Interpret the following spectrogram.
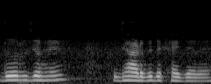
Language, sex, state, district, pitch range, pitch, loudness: Hindi, female, Bihar, Saharsa, 175-195 Hz, 185 Hz, -26 LUFS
